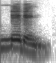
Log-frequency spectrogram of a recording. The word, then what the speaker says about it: knitting: knit something for somebody this is called knitting okay there's no k it's just n knitting and this is a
